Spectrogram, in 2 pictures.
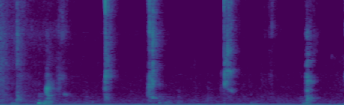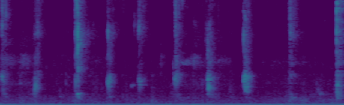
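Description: Quiet eating sounds: a metal spoon clicking and scraping against food containers, with soft chewing, heard as short, sharp ticks at irregular intervals, about one a second.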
